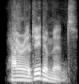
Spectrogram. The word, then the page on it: hereditament: American English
